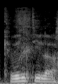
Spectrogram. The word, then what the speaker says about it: Quintilla: Wer wohl meiner Meinung nach eine dicke Saison wird machen, ist der, und jetzt kommt Jordi Quintilla. – Quintilla. Ist das richtig ausgesprochen? – Ja, ich habe eine Spruchnachricht bekommen von einem anderen Podcast aus Basel.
